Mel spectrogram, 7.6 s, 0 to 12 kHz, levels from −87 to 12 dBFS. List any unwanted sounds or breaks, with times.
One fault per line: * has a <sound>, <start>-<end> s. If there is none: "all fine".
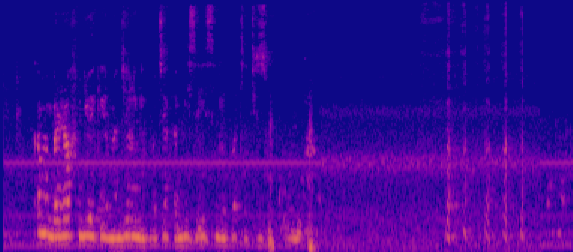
* has a laugh, 5.5-7.1 s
